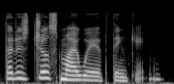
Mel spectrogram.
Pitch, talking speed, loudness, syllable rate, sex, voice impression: 230 Hz, 240 wpm, -17 LUFS, 5.1 syllables/s, female, feminine, slightly gender-neutral, young, tensed, powerful, bright, clear, fluent, cute, friendly, unique, lively, slightly kind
